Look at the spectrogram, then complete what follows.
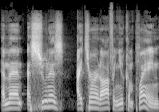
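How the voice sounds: Moderate pace and normal pitch movement from a man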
